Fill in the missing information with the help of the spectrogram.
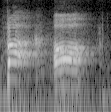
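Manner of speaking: sudden loud high fuck off; loud playful rebuff; jokey shout. Real, not acted. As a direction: bark it back in mock outrage. Playful rebuff of teasing friend.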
